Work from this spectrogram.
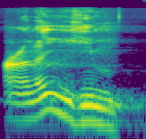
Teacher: Alaihim fathah bertemu ya sukun huruf lain kita lunakkan.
